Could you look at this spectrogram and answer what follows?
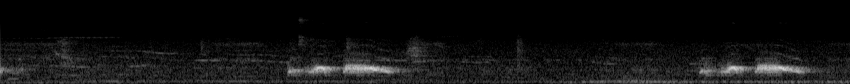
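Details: Spotted dove coos for luring birds into traps: two hoarse phrases about four seconds apart, a short opening note then two longer rolling coos, with faint clicks in the pauses.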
